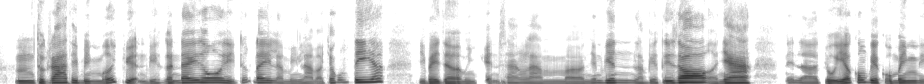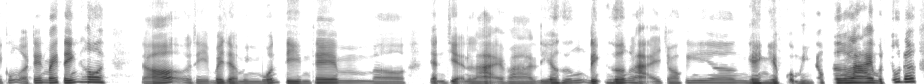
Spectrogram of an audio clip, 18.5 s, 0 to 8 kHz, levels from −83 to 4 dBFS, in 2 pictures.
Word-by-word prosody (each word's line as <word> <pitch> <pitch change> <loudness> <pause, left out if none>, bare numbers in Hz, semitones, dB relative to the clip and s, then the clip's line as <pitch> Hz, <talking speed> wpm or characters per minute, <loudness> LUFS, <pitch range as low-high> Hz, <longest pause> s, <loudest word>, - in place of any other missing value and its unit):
Ừm, 160 0 0
thực 150 -2 0
ra 185 0 +4
thì 180 -2 -1
mình 145 -1 -5
mới 175 +10 0
chuyển 165 -9 -3
việc 150 0 -8
gần 155 +2 -2
đây 190 +2 +3
thôi, 200 -6 +1
trước 210 - -13
đây 190 -1 +1
là 160 -4 -8
mình 135 0 -12
làm 135 -2 -9
ở - - -11
trong 180 +2 -5
công 210 0 -11
ty 220 +1 +4
á, 270 +3 +2 0.4
thì 125 - -7
bây 145 +2 +2
giờ 135 -3 0
mình 130 +1 -10
chuyển - - -9
sang 155 -1 -10
làm, 130 -2 -10
à, 130 0 -7
nhân 165 +3 -8
viên 180 0 -1
làm 145 -2 -8
việc 155 +1 -8
tự 165 - +1
do 200 +2 +9
ở 130 - -7
nhà, 165 +4 +4 0.4
nên 85 +1 -11
là 145 +10 -7
chủ 135 -2 +1
yếu 150 +7 +4
công 210 +2 -2
việc 180 -4 +3
của 135 - -5
mình 165 +2 0
thì 155 - -9
cũng 195 +7 -11
ở - - -7
trên 190 +2 -2
máy 195 +2 +3
tính 190 +5 +3
thôi. 230 -2 +3 0.4
Đó, 155 +10 +3
ờ, 165 - -10
thì 135 -2 -9
bây 155 +1 0
giờ 150 -2 0
mình 130 -1 -10
muốn 155 +6 -2
tìm 145 -6 -1
thêm, 160 -1 -1
ờ, 130 0 -10 0.2
nhận 135 - -5
diện 140 -1 -3
lại 125 -2 -3
và 125 -1 -8
đi 150 +1 -7
hướng 155 +6 -2
định 140 - +3
hướng 150 +3 +2
lại 140 -5 -3
cho 145 -1 -7
cái 175 +3 -9 0.4
nghề 140 -1 +4
nghiệp 140 -2 -1
của - - -6
mình 125 0 -8
trong 155 0 -9
tương 175 +2 +5
lai 190 0 +8
một 155 -5 -3
chút 245 - 0
á, 260 - +7
155 Hz, 270 wpm, -25 LUFS, 140-180 Hz, 0.4 s, do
